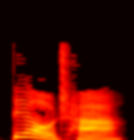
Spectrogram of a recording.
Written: 调查

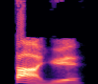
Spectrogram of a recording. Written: 大约

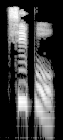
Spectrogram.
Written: 西部

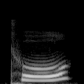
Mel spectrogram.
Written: 图

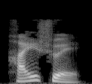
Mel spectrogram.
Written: 海水

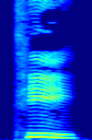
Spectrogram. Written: 替

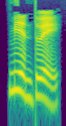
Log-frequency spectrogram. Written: 面对

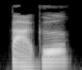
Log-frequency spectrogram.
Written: 大哥

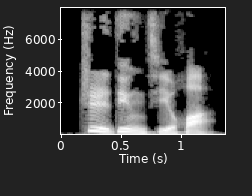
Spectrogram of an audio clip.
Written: 制订

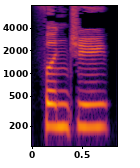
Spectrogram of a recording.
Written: 分之

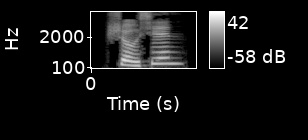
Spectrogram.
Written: 首先

